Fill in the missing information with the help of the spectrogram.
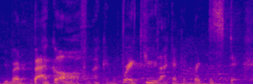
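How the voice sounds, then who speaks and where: A man's voice: medium pitch, animated, moderate pace, pushed and bright. A man voicing a small, picked-on turtle who whines and boasts in an animal folktale, with emphatic exclamations. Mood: boastful. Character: small male turtle, picked-on, whiny, turning boastful mighty warrior. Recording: long hall reverb, some noise.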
